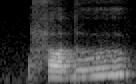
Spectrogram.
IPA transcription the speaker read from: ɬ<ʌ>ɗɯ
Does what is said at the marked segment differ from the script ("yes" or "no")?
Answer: no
